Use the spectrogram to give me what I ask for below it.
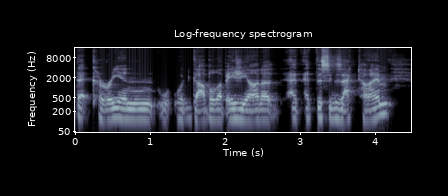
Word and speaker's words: Asiana: me and also not unexpected I don't think Asana am I pronouncing that right have I always been pronouncing it wrong is it Asiana I one would assume okay Asiana uh has been struggling for for years now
